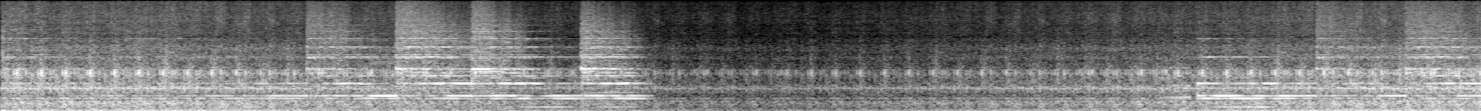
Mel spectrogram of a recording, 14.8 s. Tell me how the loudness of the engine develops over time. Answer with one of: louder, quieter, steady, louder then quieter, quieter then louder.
quieter then louder.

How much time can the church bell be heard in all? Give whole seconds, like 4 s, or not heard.
10 s.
